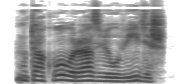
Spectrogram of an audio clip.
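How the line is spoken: Muttered. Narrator (Russian): пробормотал Джон

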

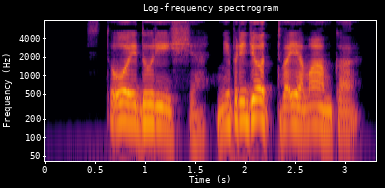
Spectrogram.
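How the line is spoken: Muffled growl. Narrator (Russian): Глухо рыкнул

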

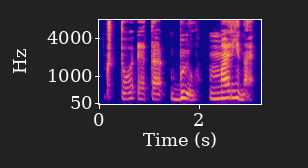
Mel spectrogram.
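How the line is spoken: Clipped, syllable by syllable. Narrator (Russian): Процедил по слогам

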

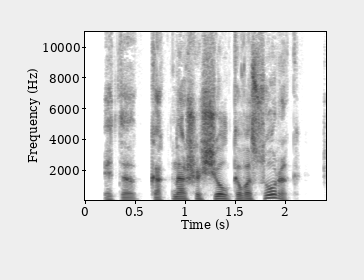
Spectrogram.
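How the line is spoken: Whispered. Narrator (Russian): шепнула Наташа

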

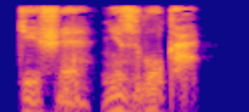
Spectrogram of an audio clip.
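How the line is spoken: Whispered. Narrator (Russian): прошептал Нестор

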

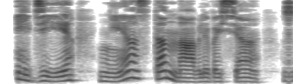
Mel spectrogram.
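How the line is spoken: Hissed. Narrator (Russian): зашипела Мадлен на Эда

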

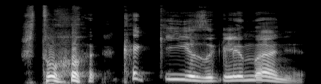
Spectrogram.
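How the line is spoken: Woman laughing. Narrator (Russian): рассмеялась

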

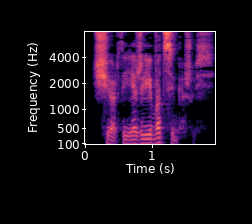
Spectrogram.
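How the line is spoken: Soft laugh. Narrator (Russian): Олег тихо рассмеялся

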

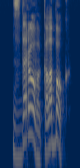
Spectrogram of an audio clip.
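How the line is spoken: Barked joyfully into phone. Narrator (Russian): радостно гаркнул в трубку замначальника городского батальона ГИБДД Виталик Буров

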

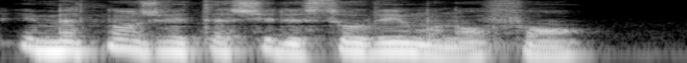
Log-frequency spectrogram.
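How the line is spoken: Exclamation. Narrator (French): s'écria Gabriel

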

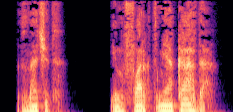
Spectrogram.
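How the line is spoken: Menacing giant's growl. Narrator (Russian): угрожающе прорычал гигант

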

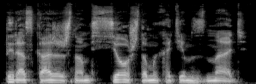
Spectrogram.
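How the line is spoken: Angry. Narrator (Russian): злобно сказал он

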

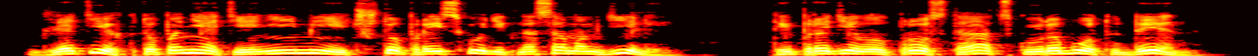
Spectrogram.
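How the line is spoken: Plain. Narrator (Russian): сказала она

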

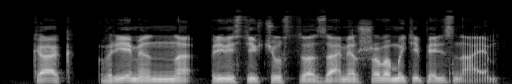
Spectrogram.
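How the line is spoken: Calm reply. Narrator (Russian): спокойно ответил я

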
